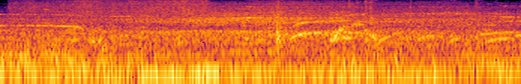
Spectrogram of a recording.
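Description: Outdoor carnival ambience heard from up on a Ferris wheel: a steady low rumble and wind on the microphone, with several short high shrieks rising and falling about halfway through.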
